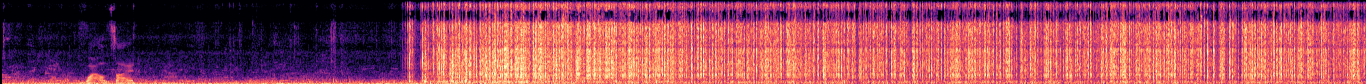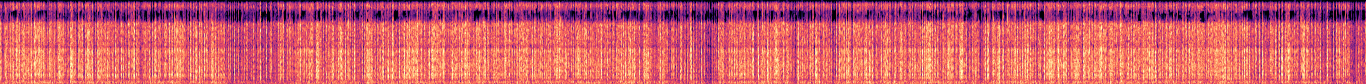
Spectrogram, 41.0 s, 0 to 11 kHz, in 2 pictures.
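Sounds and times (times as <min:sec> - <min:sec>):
firework fountain hissing and crackling: 0:06.0 - 0:40.9.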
